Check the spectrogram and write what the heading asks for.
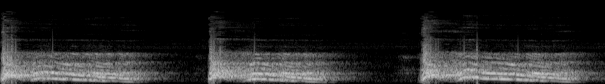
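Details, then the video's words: Dodger, a basset hound left alone in the house with separation anxiety, filmed by a home camera; three loud bay-howls about two seconds apart, each starting with a sharp burst then sliding downward in pitch and fading. "Basset hound suffers separation anxiety! Dog howling"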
